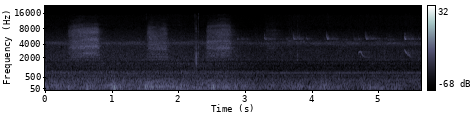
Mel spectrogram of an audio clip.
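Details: Barn owl family before dawn in San Rafael, California, on 3 June 2012: three harsh, breathy hissing screeches, each under half a second, then faint chirps of other birds over a low rumbling background.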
